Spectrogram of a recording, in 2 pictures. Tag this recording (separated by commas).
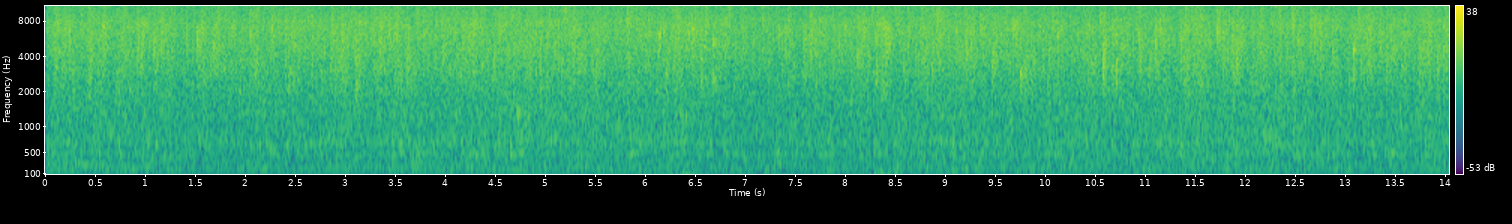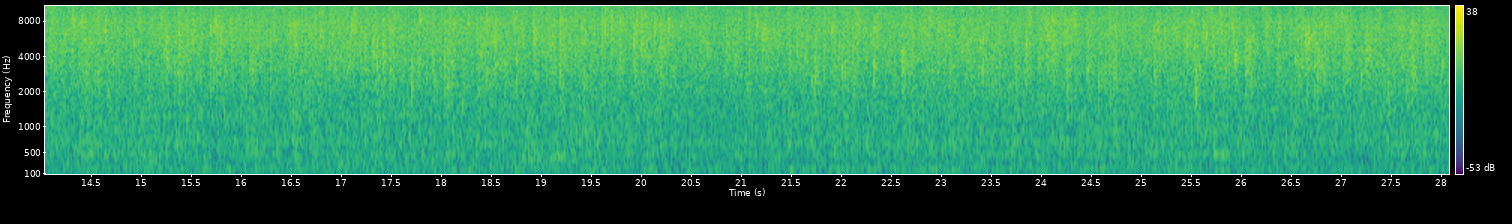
Water, Rain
